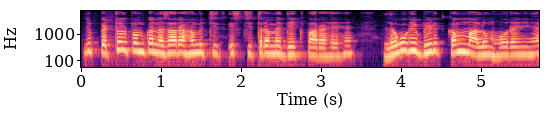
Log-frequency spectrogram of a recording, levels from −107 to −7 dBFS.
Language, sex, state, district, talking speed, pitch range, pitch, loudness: Hindi, male, Chandigarh, Chandigarh, 230 wpm, 175-210 Hz, 195 Hz, -17 LUFS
